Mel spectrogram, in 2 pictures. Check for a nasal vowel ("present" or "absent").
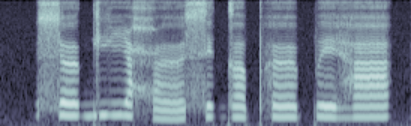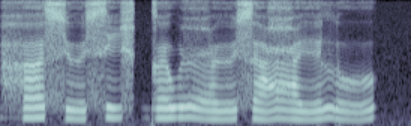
absent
